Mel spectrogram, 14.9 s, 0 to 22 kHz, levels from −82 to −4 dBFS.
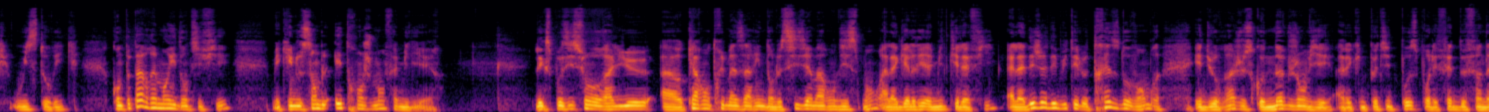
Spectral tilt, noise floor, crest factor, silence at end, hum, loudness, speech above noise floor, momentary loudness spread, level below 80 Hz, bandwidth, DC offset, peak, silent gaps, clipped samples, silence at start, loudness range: -7 dB/octave; -54 dBFS; 16 dB; 0 s; none; -19 LUFS; 37 dB; 8 LU; -46 dBFS; 16.5 kHz; under 0.1%; -2 dBFS; none; under 0.1%; 0 s; 3 LU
